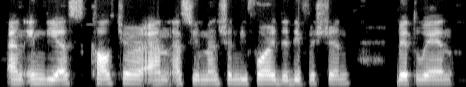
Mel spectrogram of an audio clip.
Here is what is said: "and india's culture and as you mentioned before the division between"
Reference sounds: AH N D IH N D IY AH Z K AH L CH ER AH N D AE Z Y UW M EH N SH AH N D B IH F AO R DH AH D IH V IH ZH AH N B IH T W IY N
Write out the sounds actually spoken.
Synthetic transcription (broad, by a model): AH N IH N D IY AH S K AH L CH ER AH N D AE S Y UW M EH N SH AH N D B IH F AO R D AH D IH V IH SH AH N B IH T W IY N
